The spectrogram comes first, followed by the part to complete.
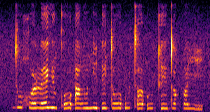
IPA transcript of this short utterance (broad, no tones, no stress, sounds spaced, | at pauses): d u χʷ ʌ ɭ ɛ lʲ õ kʼ o ʔ a lˠ ũ n ĩ ʔ ẽ t o ʔ u tʼ ʌ ʔ u kʼ ẽ tʷ ʌ qʷ i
